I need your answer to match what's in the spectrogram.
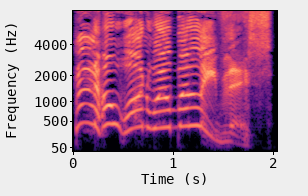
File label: Human Emote Wow; Reno Jackson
